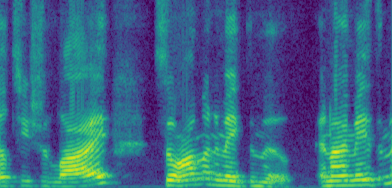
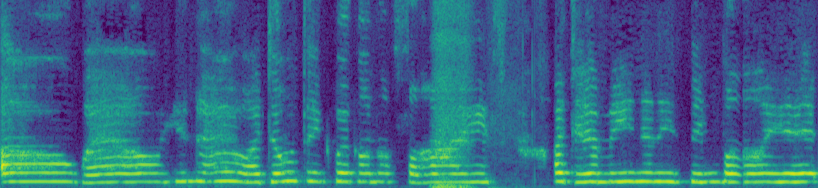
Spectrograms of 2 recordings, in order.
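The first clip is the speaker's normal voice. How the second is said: dopey, very high, slow, dumb-sounding drawl; 10 semitones higher than usual. Retelling a phone call with a rival fighter: imitating her dumb voice. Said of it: "in her fucking dumbass voice".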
